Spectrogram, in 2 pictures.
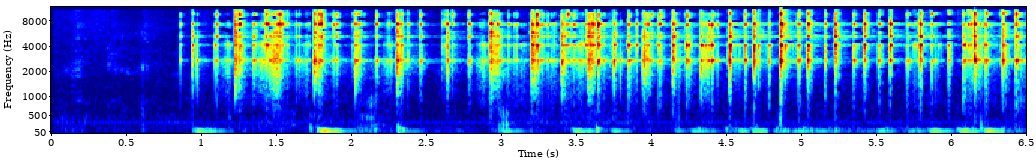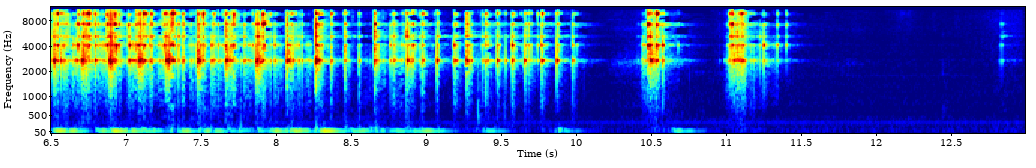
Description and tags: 06 Baby Toy
This is a recording of a baby toy. It was recorded at home using a Studio Projects C1.
baby, toy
